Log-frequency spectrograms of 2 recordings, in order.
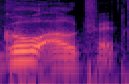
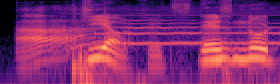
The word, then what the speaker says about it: GO Outfits: Or is it Go Outfits? It's G Outfits. It's not GOO. It's only GO. No, maybe the other O is silent. It's a part of that O. You know how logos are. It's invisible anyway, but nonetheless, it's called G Outfits.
